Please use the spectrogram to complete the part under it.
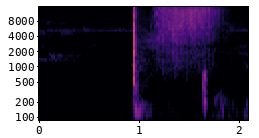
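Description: A golf club strikes a ball with a sharp smack.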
